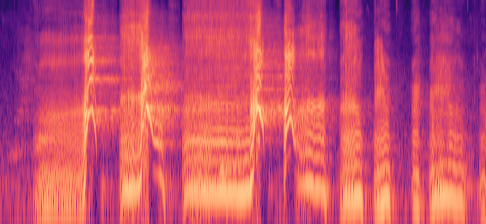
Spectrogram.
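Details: ['Dog named Ninja defending a new toy, mixing sustained growls with sudden sharp barks that spike upward, then a string of shorter growling bursts.']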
